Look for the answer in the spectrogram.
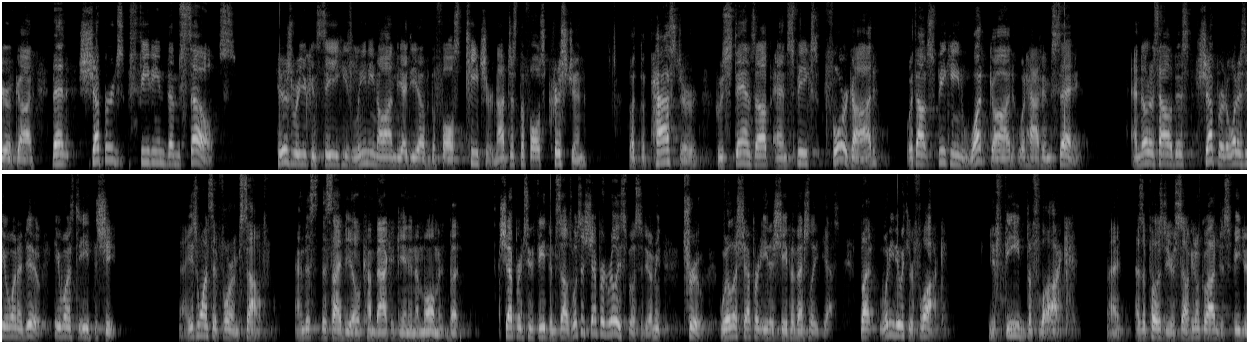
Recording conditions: large echoing room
